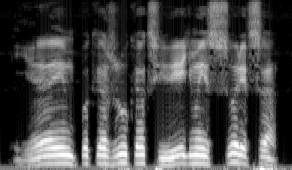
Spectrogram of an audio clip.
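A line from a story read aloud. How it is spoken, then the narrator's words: Angry growl. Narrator (Russian): рычала она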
